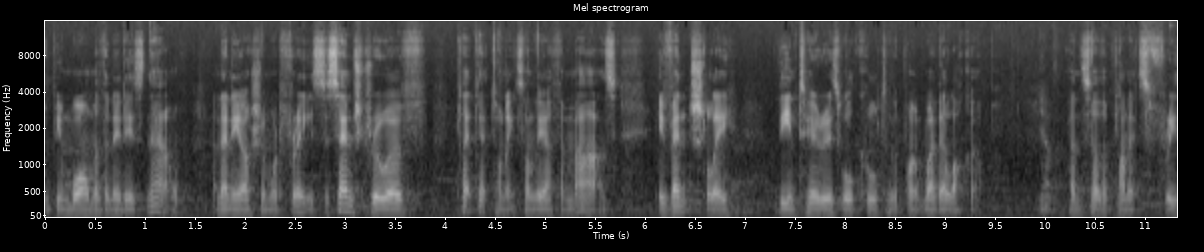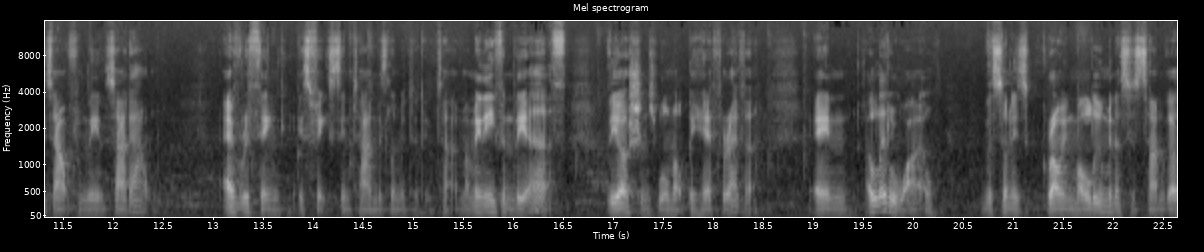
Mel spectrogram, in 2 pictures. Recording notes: We caught up at the Australian Space Research Conference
